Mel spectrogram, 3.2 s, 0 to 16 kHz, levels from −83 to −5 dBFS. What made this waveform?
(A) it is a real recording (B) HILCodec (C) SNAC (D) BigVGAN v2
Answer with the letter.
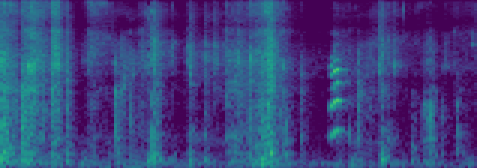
A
